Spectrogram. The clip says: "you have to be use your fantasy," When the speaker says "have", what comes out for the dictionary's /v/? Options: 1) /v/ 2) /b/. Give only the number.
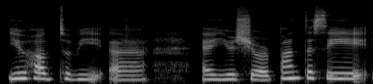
2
